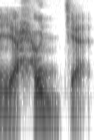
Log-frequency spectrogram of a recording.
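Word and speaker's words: يَحُجَّ: Iya, ini bukan ini bacanya yahujja ya. Jadi tidak yah.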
